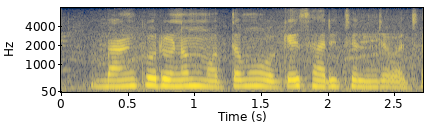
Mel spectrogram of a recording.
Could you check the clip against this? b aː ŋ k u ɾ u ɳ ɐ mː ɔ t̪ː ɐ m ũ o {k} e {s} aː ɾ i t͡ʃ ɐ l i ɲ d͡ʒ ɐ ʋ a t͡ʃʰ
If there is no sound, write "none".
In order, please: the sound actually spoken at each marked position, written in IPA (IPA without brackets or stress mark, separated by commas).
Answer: k, s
